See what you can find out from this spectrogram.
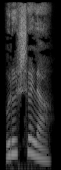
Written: ವೃಷಲ

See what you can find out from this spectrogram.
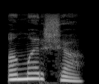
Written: ಅಮರೇಶ

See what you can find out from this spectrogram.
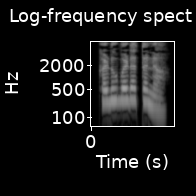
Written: ಕಡುಬಡತನ

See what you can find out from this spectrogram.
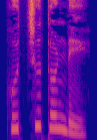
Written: ಹುಚ್ಚುತೊಂಡೆ

